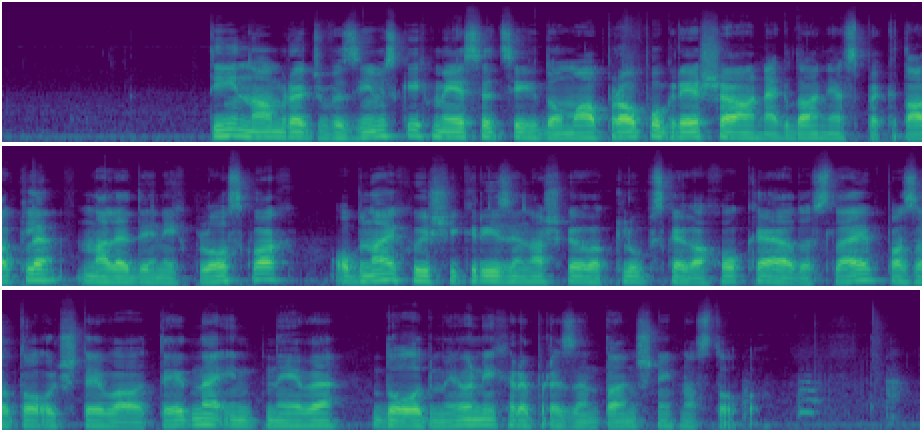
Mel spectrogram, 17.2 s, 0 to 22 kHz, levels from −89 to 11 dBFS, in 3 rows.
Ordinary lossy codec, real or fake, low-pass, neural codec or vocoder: none; real; 19.8 kHz; none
